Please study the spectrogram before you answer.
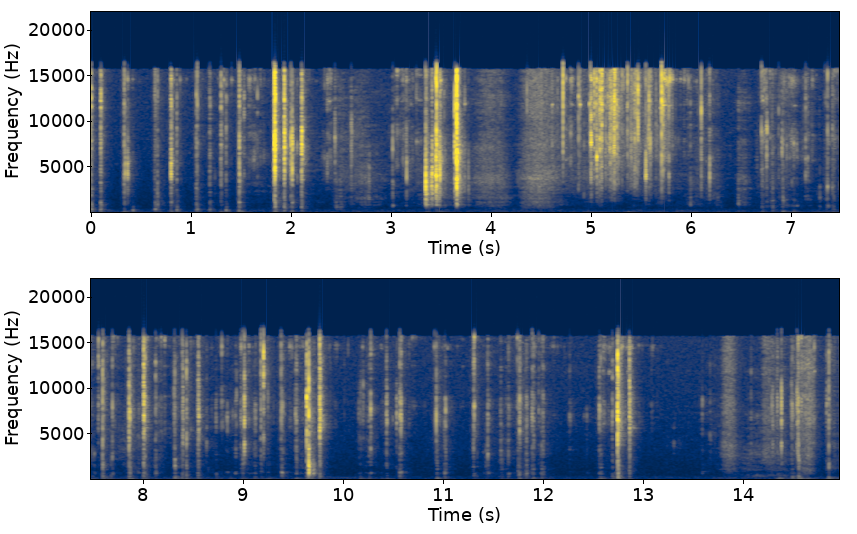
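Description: Fingertips and long nails tap the plastic keys of an open black laptop resting on a lap in steady typing. The quiet, bright, clicky taps stop short with no ring, and a few firmer clacks stand out along with brief soft rustling between them.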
